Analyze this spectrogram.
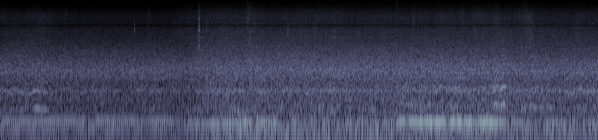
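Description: Honey bees give a low, steady droning hum with pulsing buzzes during the waggle dance.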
